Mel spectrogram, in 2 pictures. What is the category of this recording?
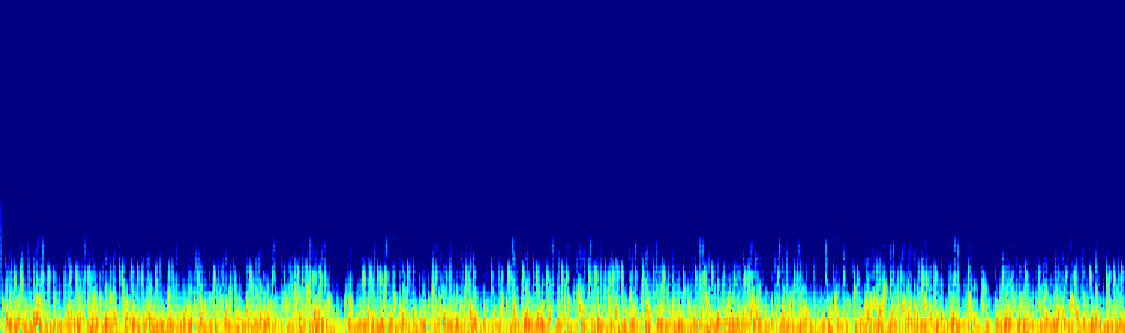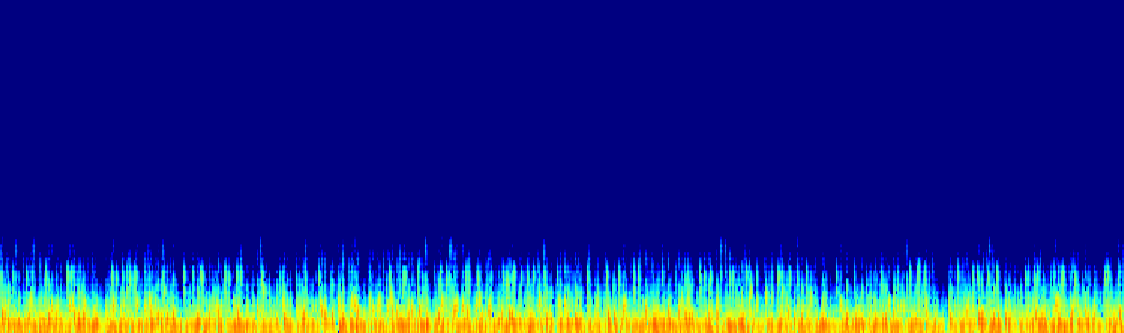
Soundscapes > Nature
